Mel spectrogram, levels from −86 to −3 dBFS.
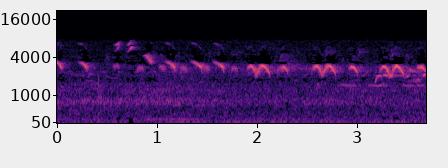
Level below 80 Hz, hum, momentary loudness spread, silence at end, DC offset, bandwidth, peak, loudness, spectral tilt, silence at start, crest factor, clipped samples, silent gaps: -64 dBFS; none; 8 LU; 0 s; under 0.1%; 8 kHz; -24 dBFS; -36 LUFS; 0.5 dB/octave; 0 s; 14 dB; under 0.1%; none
